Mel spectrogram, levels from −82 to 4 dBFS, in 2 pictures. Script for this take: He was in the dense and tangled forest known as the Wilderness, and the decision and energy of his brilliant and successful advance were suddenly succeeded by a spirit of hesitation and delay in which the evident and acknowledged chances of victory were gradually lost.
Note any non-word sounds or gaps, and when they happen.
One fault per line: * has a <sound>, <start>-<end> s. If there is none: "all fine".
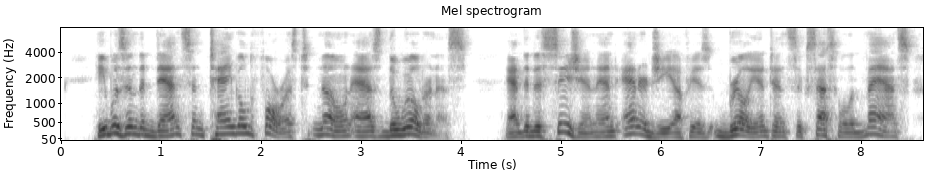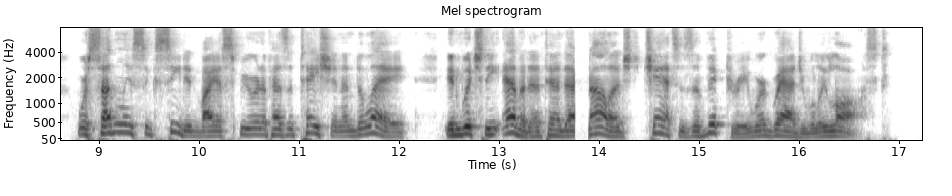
* has a dropout, 13.8-13.9 s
